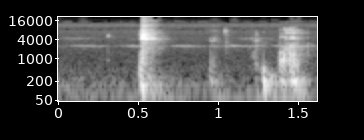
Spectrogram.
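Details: Person still sick with a cold, no longer feverish and sneezing a lot: two short, throaty coughs, the second with a brief follow-on burst, in a quiet room; mild cough.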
